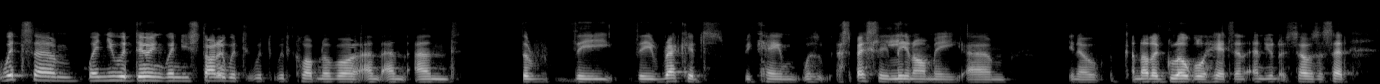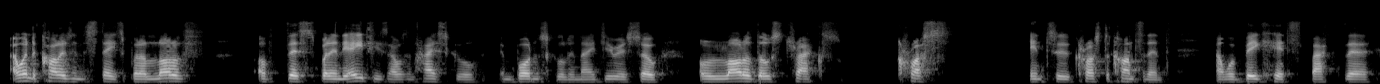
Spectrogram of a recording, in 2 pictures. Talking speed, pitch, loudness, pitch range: 185 wpm, 130 Hz, -24 LUFS, 120-145 Hz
